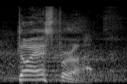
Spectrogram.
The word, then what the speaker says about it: diaspora: Hellenist Jews who were Greek speaking Jews and Jews who were part of, the, what's that word, dysphora? How do you say that word? Dysphora? There's no college teacher here who can, yeah. That's what I said. Diaspora.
